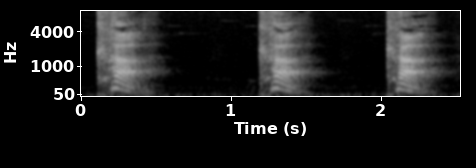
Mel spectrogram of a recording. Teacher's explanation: Okay, it's not ka, it's ka. So it's the schwa sound, and not the o sound as it is spelt.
